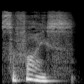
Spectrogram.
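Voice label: "suffice", British English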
